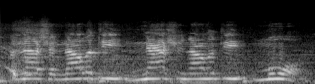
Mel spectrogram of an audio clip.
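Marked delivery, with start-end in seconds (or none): none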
